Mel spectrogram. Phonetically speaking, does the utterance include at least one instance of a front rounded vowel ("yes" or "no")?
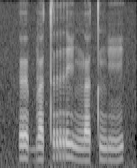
yes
